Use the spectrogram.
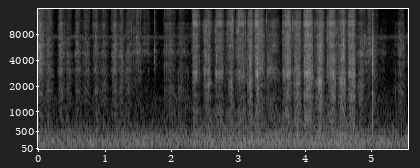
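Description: A green marker tip is rubbed and scratched across a smooth, palm-sized solid river stone painted white with a mandala, resting on bubble wrap, while coloring. Quick, bright, scratchy rubbing strokes repeat at an uneven pace over a faint steady low hum. The strokes grow louder and busier after about two seconds.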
